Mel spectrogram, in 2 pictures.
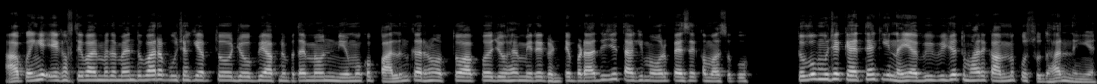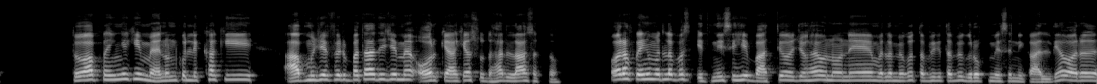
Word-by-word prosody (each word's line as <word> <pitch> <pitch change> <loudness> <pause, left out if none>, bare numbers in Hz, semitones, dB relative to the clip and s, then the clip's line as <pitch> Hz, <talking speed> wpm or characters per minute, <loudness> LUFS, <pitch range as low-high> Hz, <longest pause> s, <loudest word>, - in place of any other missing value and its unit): आप 155 - +1
कहेंगे 185 +6 +4
एक 190 -3 +1
हफ़्ते 195 0 -3
बाद 200 -1 +5
मतलब 195 0 -2
मैंने 200 +1 0
दोबारा 215 +2 +3
पूछा 200 -1 -5
कि, 200 +1 -1
"अब 190 -1 -1
तो 190 0 -2
जो 180 -1 -2
भी 190 +2 -3
आपने 175 -1 +1
बताया 175 +1 -1
मैं 180 0 -2
उन 180 - -3
नियमों 165 0 -2
का 185 - -5
पालन 140 +6 0
कर 190 0 +2
रहा 180 - -2
हूँ। - - -1
अब - - -19
तो 185 - +1
आप 170 +1 +1
जो 180 0 -1
है 180 +1 -1
मेरे 180 0 -1
घंटे 160 0 -3
बढ़ा 165 0 +4
दीजिए 210 +7 -4
ताकि 185 +1 -1
मैं 175 -1 -3
और 170 +1 -1
पैसे 175 0 +3
कमा 155 -2 -1
सकूँ।" 155 0 -9 0.5
तो 195 - +1
वो 240 - +5
मुझे 240 +1 +4
कहते 210 -2 +3
हैं 235 - -1
कि, 225 -1 -3
"नहीं, 175 -3 +3
अभी 175 +3 +1
भी 200 +1 -5
जो 225 +2 +3
तुम्हारे 190 -1 0
काम 170 -3 +2
में 190 +3 -6
कुछ 175 -3 -9
सुधार 140 +3 -2
नहीं 130 -8 -7
है।" 115 - -7 0.7
तो 180 - 0
आप 215 +1 +5
कहेंगे 220 +3 0
कि 250 +1 +1
मैंने 175 -6 +1
उनको 190 +3 -4
लिखा 195 +3 -2
कि, 220 -1 -2 0.3
"आप 170 - +5
मुझे 205 +2 +2
फिर 220 0 -1
बता 235 +3 +6
दीजिए, 235 0 +1
मैं 225 -1 +1
और 190 -3 +1
क्या-क्या 160 +4 +2
सुधार 170 -2 -5
ला 160 +1 +2
सकता 155 -8 -11
हूँ।" 115 - -15 0.5
और 230 - +6
आप 250 0 +4
कहेंगे 235 +1 +4
मतलब 235 0 +2
बस 230 0 -3
इतनी 160 +4 -4
सी 195 +2 -4
ही 210 +1 +1
बात 145 0 0
थी, 205 - -1
और 195 -1 -1
जो 185 0 -4
है 200 +2 +1
उन्होंने 185 -1 0
मतलब 175 -1 -2
मेरे 170 -1 -3
को 195 - -5
तभी 170 +2 -7
के 175 - -8
तभी 185 +3 -6
ग्रुप 160 -1 -1
में 155 -2 -3
से 150 +1 -7
निकाल 125 -4 -4
दिया 205 +8 -1
और 185 -2 +3
185 Hz, 280 wpm, -23 LUFS, 170-205 Hz, 0.7 s, बता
